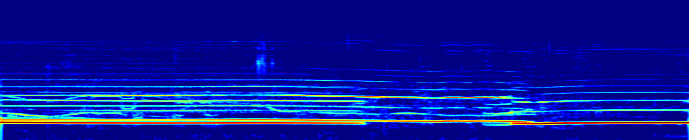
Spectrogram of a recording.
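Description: Several timber wolves howling together in chorus: long, steady, overlapping howls at different pitches. The lowest howl drops a little in pitch about three seconds in, then rises again about a second later.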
